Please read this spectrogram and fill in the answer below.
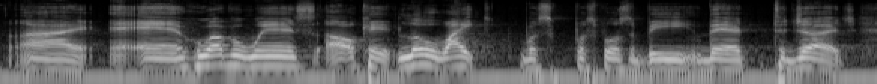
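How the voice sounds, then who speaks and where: Room echo can be heard as a man speaks at a fairly slow pace. His loudness stays very even, with hardly any pauses. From New Orleans, Louisiana. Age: 30s. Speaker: hip hop artist. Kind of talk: casual chat. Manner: animated.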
